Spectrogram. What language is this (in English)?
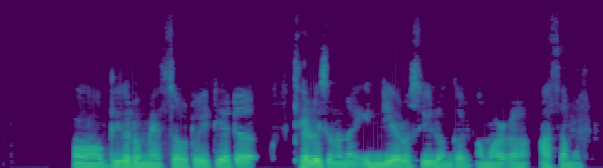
Assamese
